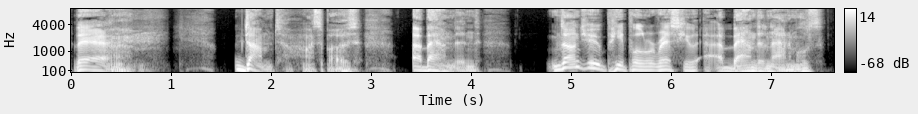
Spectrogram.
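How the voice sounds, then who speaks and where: A man voicing a rough, hulking drinker in an audiobook, gruff, awkward and hesitant. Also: lowish voice, huge pitch swings, slow, long pauses, a bit bright, dry recording, studio quality, voice pushed up, heavily acted. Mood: awkward, pleading. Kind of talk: audiobook character voice.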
